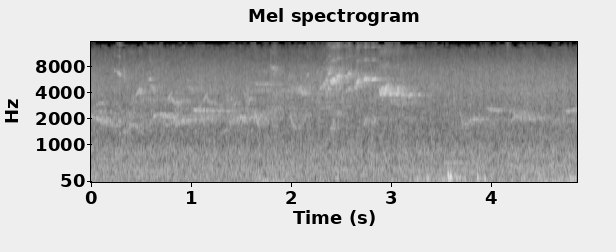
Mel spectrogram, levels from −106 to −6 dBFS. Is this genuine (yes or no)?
yes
